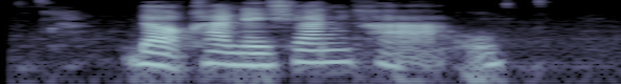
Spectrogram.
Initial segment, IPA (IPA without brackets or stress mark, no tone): d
